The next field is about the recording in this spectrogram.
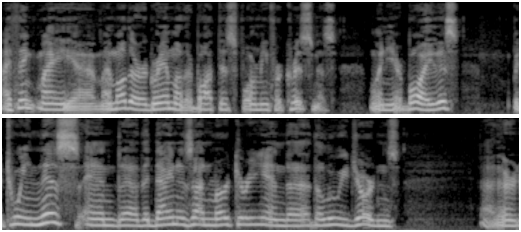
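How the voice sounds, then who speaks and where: A man's voice: sits high, creaky, a little mellow, no echo. A man hosting a radio show, talking between records in an easygoing, conversational way into a close studio mic. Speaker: radio host.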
